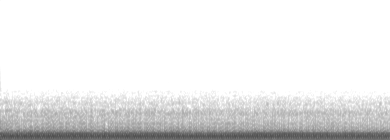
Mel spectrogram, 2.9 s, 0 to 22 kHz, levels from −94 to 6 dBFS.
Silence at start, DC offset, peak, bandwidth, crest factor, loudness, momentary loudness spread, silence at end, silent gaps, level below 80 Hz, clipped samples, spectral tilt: 0 s; under 0.1%; -22 dBFS; 1.1 kHz; 8 dB; -31 LUFS; 2 LU; 0 s; none; -38 dBFS; under 0.1%; -17.5 dB/octave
